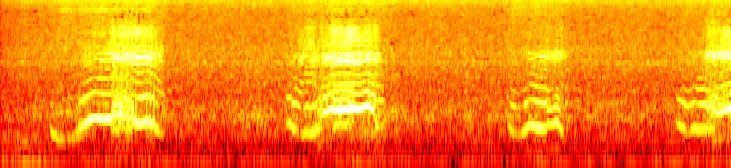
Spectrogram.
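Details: Cat snoring: four whistling, tonal snores in about seven seconds, roughly one every two seconds, over quiet room hum.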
